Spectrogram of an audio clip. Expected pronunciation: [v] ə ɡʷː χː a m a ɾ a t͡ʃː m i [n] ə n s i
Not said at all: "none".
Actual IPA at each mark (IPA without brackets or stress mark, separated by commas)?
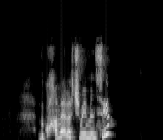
ð, m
